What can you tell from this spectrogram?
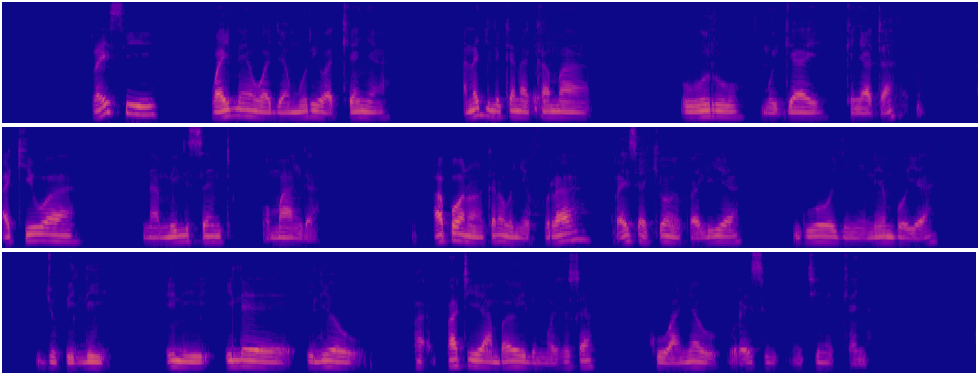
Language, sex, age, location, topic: Swahili, male, 25-35, Nakuru, government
